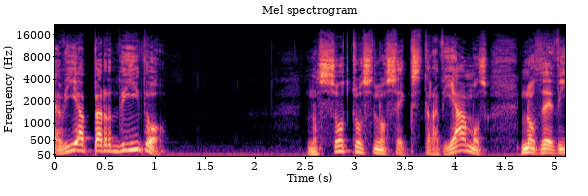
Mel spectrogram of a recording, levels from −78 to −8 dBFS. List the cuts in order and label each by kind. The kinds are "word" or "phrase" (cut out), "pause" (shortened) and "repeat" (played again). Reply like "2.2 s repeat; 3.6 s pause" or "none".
none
